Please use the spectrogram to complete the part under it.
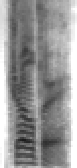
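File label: "drover", American English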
